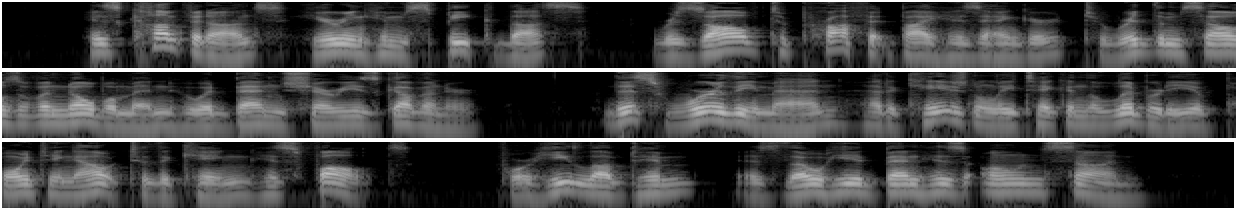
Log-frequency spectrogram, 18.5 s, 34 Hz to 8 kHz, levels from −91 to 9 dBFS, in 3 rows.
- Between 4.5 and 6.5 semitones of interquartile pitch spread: Yes, average, 5.3 semitones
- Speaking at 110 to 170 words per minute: Yes, average, 165 wpm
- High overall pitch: No, low, 110 Hz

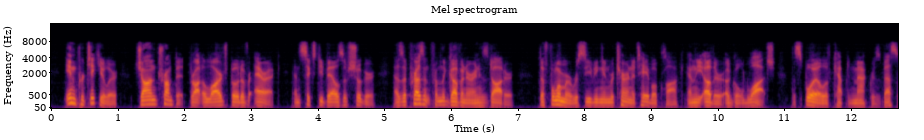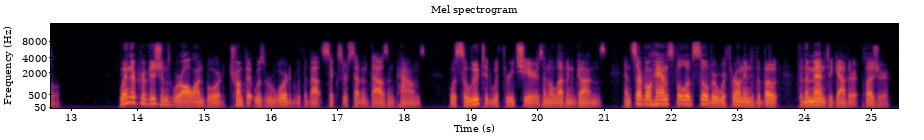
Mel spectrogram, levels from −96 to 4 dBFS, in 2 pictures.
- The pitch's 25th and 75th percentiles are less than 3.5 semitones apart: No, average, 4.7 semitones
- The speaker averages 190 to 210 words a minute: Yes, fast, 205 wpm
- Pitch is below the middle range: Yes, low, 105 Hz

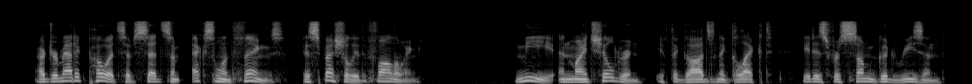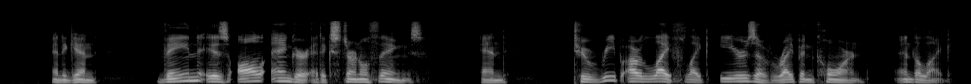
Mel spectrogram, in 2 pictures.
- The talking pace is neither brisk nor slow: Yes, average, 145 wpm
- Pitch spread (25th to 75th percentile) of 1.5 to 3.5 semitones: No, average, 4.6 semitones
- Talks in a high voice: No, low, 120 Hz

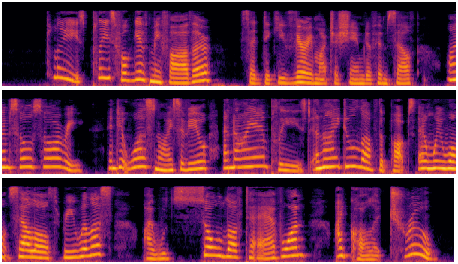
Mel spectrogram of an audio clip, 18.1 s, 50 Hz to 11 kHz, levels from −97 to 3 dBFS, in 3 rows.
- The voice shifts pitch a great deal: Yes, wide, 8.6 semitones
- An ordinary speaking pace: Yes, average, 170 wpm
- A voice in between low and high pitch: No, very high, 265 Hz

